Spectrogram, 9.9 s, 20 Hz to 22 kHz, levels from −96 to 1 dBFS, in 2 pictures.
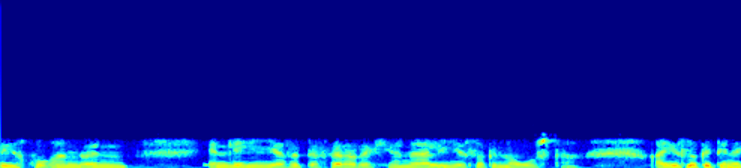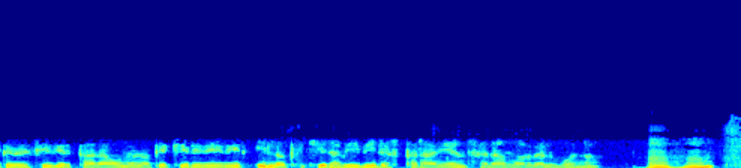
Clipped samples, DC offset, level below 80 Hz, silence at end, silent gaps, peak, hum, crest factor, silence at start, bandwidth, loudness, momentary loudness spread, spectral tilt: under 0.1%; under 0.1%; -64 dBFS; 0 s; none; -20 dBFS; none; 18 dB; 0 s; 5.6 kHz; -38 LUFS; 9 LU; -4.5 dB/octave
